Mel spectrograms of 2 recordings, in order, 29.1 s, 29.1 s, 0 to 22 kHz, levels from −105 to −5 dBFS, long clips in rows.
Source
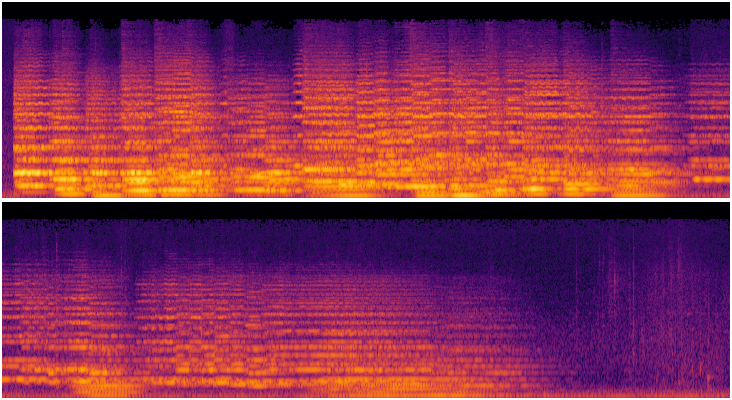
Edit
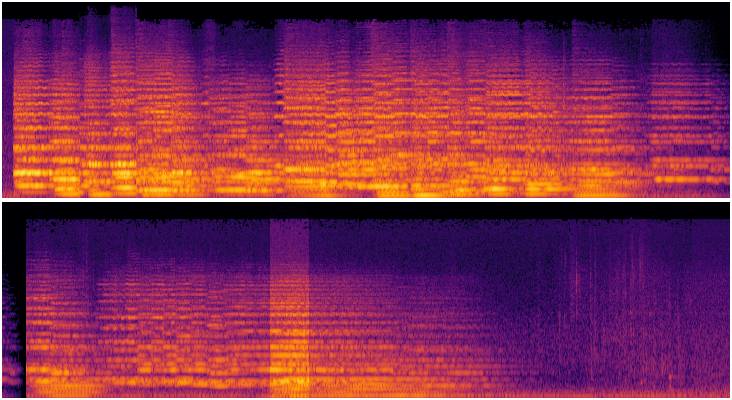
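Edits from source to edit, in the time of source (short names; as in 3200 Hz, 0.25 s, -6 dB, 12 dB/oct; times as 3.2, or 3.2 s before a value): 1.55–3.07 speed 133%
6.85–7.24 cut
14.05–15.81 studio fade out
20.69–21.46 gain +11.5 dB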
